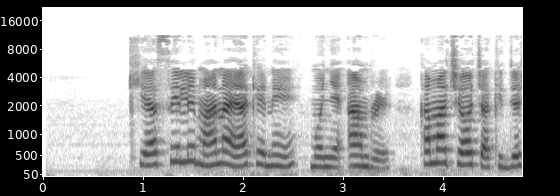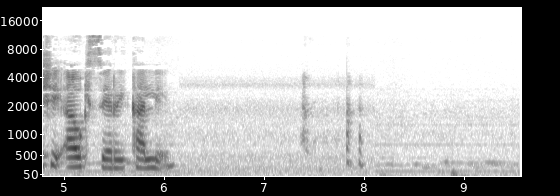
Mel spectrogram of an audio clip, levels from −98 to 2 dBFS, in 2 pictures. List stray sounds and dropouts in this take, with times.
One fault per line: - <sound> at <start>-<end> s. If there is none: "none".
- laugh at 7.4-8.1 s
